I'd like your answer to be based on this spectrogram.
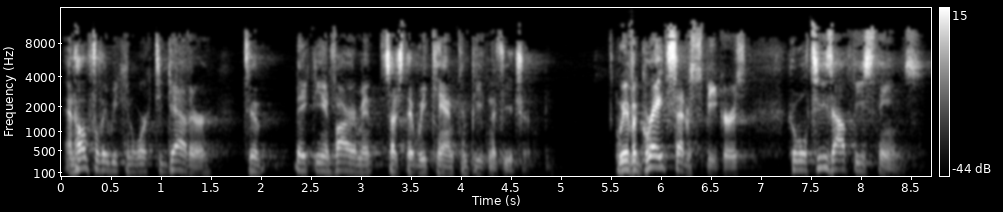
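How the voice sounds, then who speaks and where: An American man delivers prepared opening remarks as the host of a conference. His voice is husky, as he is getting over the flu. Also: mid-range voice, lively intonation, fairly quick. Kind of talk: prepared welcome speech.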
